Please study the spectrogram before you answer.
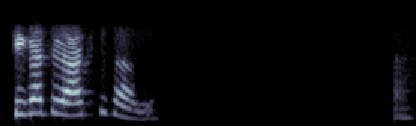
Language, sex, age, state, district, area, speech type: Bengali, female, 18-30, West Bengal, Birbhum, urban, conversation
